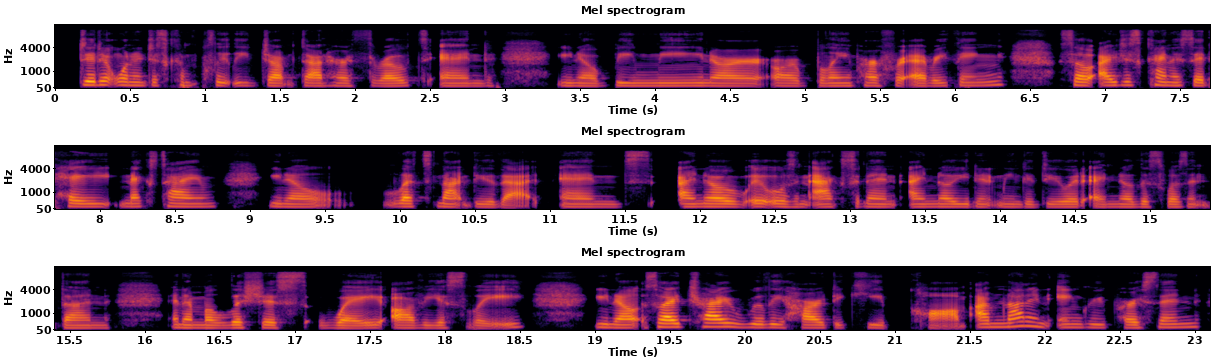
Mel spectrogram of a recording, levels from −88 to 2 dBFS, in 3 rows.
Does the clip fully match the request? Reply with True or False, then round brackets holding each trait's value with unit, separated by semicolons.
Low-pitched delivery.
False (160 Hz)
